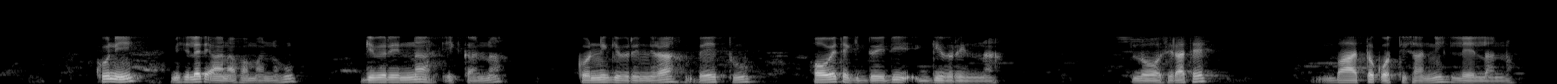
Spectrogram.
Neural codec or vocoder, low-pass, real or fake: none; 3.6 kHz; real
